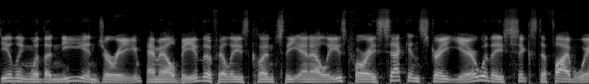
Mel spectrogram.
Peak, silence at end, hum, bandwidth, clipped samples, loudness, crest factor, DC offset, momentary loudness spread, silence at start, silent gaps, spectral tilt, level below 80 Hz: -10 dBFS; 0 s; none; 14.5 kHz; under 0.1%; -26 LUFS; 16 dB; under 0.1%; 4 LU; 0 s; 1.42-1.46 s; -4.5 dB/octave; -56 dBFS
